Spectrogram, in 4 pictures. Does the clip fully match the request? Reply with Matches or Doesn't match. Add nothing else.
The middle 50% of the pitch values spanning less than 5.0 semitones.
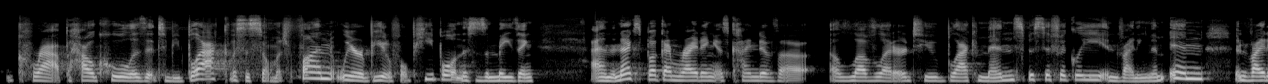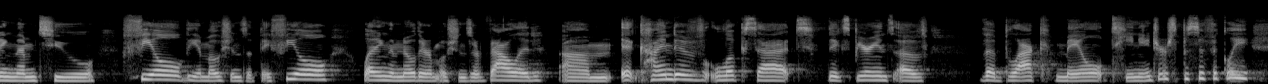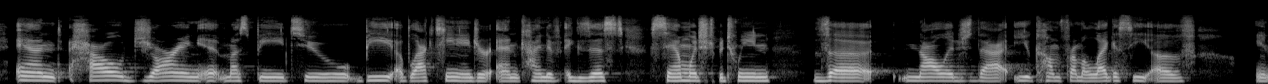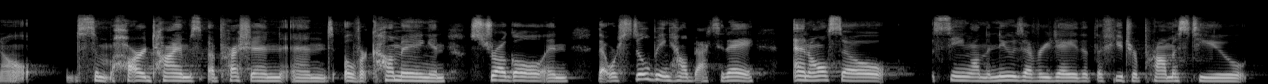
Matches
